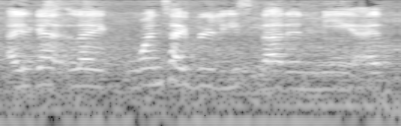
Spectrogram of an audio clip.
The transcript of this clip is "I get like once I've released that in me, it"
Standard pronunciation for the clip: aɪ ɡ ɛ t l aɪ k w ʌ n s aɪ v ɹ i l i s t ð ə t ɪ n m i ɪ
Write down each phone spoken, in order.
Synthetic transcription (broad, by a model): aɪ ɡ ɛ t l aɪ k w ʌ n s aɪ p ɹ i l i s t ð ə t ɪ n m i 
